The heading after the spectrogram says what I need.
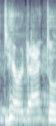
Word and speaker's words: pterodactyl: Why can't you hear the pterodactyl in the bathroom? Because the P is silent.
